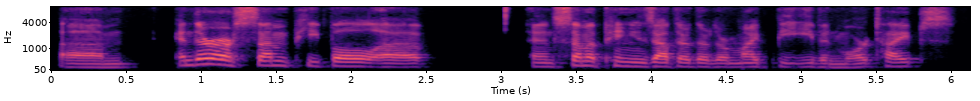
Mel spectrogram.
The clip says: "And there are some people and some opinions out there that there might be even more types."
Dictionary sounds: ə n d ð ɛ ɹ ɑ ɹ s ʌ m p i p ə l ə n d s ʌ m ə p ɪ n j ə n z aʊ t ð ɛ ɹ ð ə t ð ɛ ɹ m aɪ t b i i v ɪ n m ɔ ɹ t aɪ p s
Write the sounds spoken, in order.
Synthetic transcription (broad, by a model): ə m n ð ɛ ɹ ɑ ɹ s ʌ m p i p l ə n s ʌ m ə p ɪ n j ə n z aʊ t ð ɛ ɹ ð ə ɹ ð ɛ ɹ m aɪ t b i i v ɪ n m ɔ ɹ t aɪ p s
